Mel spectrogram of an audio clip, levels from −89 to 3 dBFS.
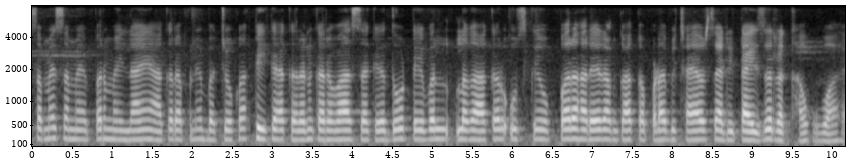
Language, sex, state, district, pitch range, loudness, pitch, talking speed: Hindi, female, Bihar, Muzaffarpur, 190-205 Hz, -16 LUFS, 195 Hz, 140 wpm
